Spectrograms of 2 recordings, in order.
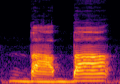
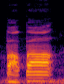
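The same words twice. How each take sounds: First: The b sounds are said with voicing. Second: The b sounds are said without voicing. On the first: "If I make it voiced using the English one"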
